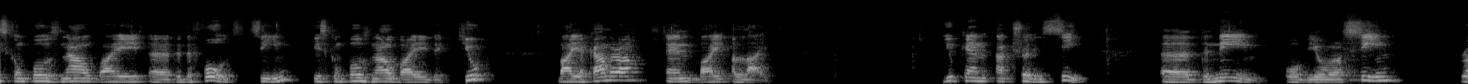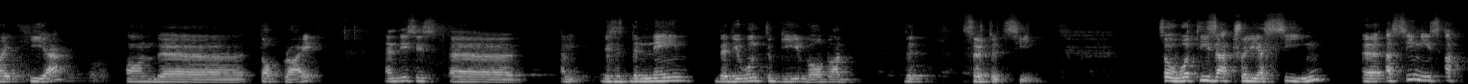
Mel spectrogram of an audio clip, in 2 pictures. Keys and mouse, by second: 1.2 click, 6.5 click, 12.2 click, 18.0-26.6 drag.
